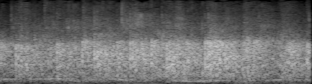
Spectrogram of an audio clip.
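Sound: audience applauding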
